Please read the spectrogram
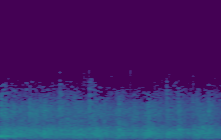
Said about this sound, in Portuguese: Você crê nisso? Aplauda o Senhor.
